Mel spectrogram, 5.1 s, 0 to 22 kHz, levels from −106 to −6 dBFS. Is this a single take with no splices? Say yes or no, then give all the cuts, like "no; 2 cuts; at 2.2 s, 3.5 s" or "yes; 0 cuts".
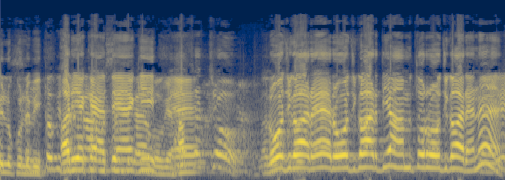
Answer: no; 1 cut; at 1.8 s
